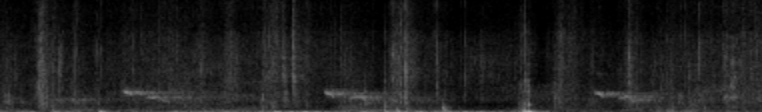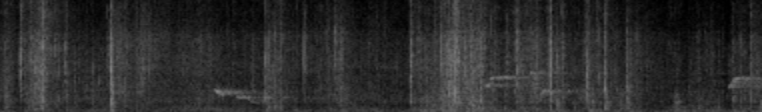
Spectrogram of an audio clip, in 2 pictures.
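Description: A forest bird calling repeatedly in short notes that slide downward, about one every second or so. Under it, footsteps crunch on dry leaves and loose stones, with one sharp thump a little over two seconds in.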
